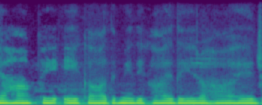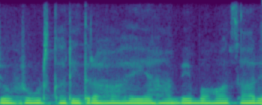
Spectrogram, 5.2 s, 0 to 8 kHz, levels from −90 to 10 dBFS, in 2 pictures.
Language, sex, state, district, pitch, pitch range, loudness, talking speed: Hindi, female, Odisha, Malkangiri, 175 Hz, 170-180 Hz, -11 LUFS, 195 wpm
